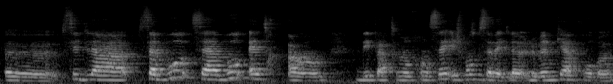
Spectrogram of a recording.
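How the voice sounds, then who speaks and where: A woman's voice: mid-range voice, moderate pace, darkish tone. A young woman from French Guiana talking casually in a conversation, chatty, with frequent hesitations. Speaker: association member in discussion. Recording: echoey room, distant mic.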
